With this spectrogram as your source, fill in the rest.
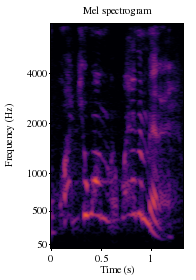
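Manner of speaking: very high, squeaky disbelief; shocked disbelief. Retold or imitated. To the therapist holding the tutu, squeaky shocked disbelief. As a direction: shoot up high in total shock.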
